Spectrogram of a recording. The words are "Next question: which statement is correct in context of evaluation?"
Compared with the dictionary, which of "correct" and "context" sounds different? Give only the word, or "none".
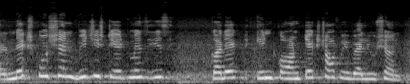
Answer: none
